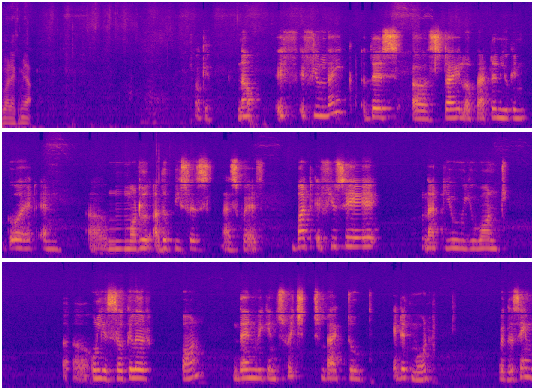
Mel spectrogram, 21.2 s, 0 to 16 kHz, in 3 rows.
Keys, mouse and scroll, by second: 4.2 middle click, 5.8 middle click, 19.1 Tab, 20.1 middle click.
